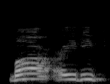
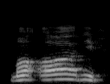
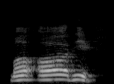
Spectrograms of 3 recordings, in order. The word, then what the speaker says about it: maarif: Ma'rif gibi belki okuyabiliriz, uzatabiliriz. Ama biz kelimeyi kullanırken nasıl telaffuz ediyoruz? Ma'arif. Bakınız dikkat ediniz. Ma'arif.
